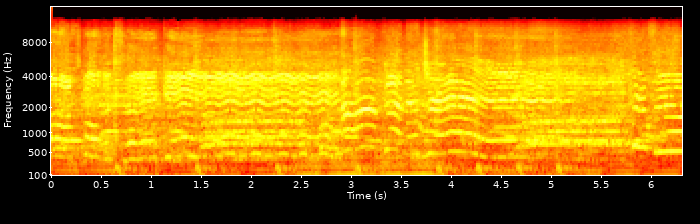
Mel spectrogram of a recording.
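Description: A young woman singing a solo with a wide vibrato into a handheld microphone, over a musical accompaniment with a low, pulsing beat.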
